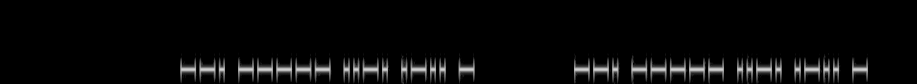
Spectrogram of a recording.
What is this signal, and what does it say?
Morse code, heard as a keyed tone, about 25 wpm, 700 Hz. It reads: G0FLT G0FLT
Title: DXCC-100 Call Signs - 5 Characters - Repeated 2x - 25wpm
